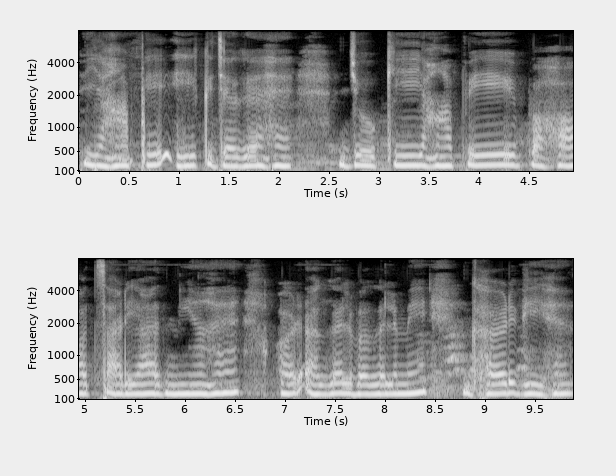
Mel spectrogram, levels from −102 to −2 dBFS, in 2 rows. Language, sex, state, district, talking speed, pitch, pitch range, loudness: Hindi, female, Bihar, West Champaran, 120 wpm, 200 Hz, 195-215 Hz, -17 LUFS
